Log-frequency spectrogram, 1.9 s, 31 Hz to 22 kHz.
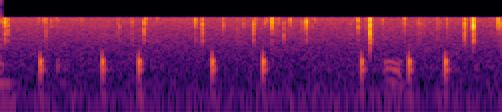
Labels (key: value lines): label: biophony, knock croak
recorder: SoundTrap 300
